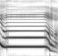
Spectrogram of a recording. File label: "yo" C#5 long; 命运石之门; 助手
